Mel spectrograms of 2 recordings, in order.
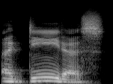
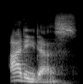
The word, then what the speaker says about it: Adidas: that I'm wearing Adidas so in the USA we say Adidas Adidas this is an Adidas shirt but actually it comes from Germany where they say Adidas Adidas Adidas which is from a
